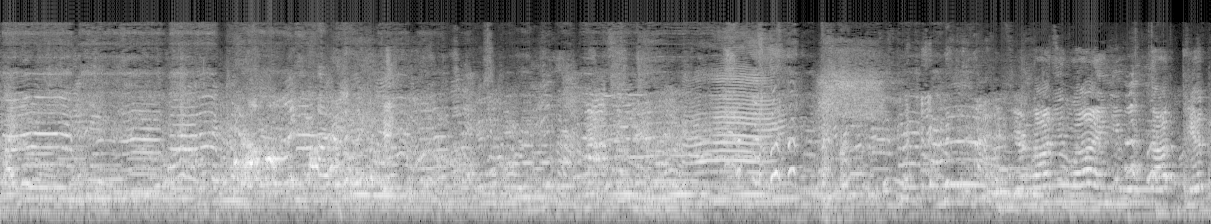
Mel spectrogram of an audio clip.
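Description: A crowd of teenagers chatters loudly all around.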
